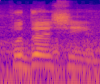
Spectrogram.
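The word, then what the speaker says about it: 不得行: 不得行, yeah. Okay. So that's no. So 摇得. 摇得. That's yes. Okay. 不得行. Budashing.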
